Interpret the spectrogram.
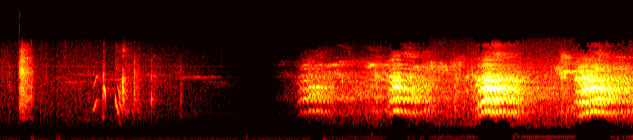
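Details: Eurasian jay in daytime: a few faint ticks and clicks, a brief silence, then a long, harsh, grating screech that swells louder in waves.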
